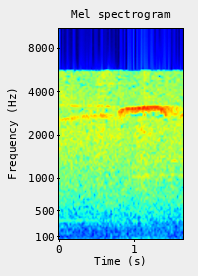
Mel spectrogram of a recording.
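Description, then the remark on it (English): Steady, dense applause from a large church audience clapping together, a continuous wash of handclaps with no single claps standing out. “Won't you clap your hands, our God?”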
